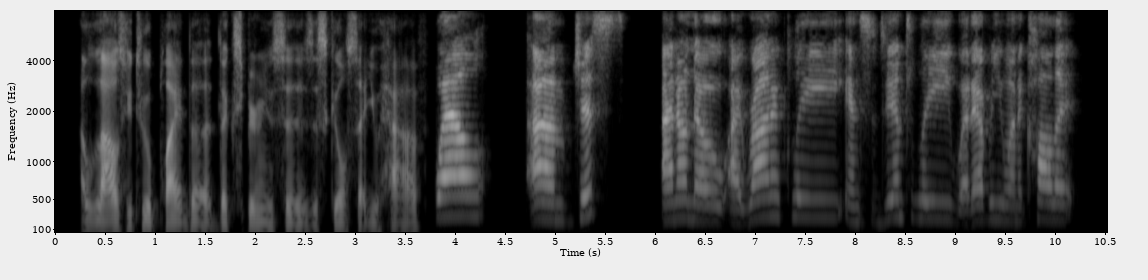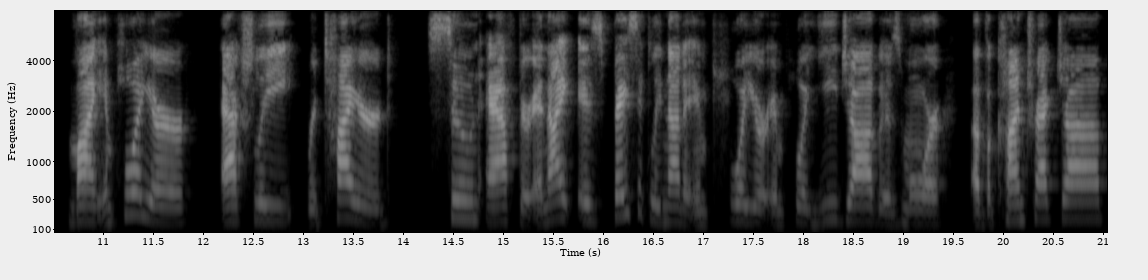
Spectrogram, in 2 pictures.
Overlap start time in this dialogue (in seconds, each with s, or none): none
